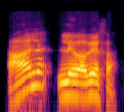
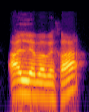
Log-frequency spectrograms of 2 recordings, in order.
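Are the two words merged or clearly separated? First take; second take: separated; merged. First: Both L sounds are said separately and clearly. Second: The two L sounds merge into one L. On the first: The speaker calls it right. "separar las dos palabras de manera clara" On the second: The speaker calls it wrong. "para que parezca que solamente es una sola palabra con una sola Lamed en medio"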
